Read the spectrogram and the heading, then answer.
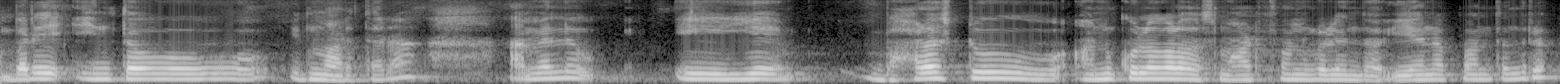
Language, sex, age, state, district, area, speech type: Kannada, male, 18-30, Karnataka, Yadgir, urban, spontaneous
